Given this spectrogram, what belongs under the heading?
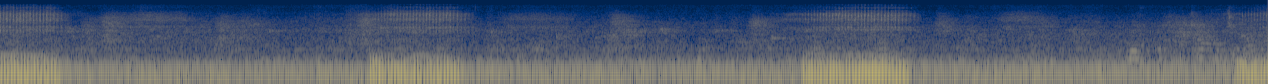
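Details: Female dog asleep, snoring with loud, low rumbling snores roughly every three seconds and quiet breathing between.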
